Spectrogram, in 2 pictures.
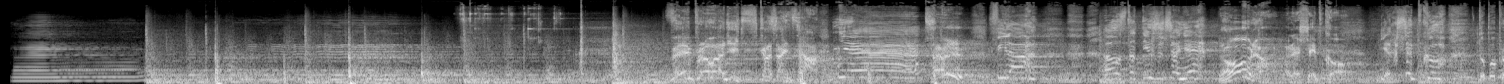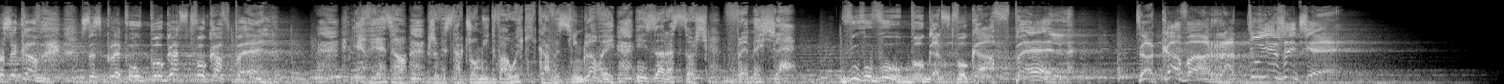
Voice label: Radio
